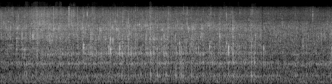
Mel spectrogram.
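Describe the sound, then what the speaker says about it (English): Red onion frying in hot oil for Pakistani biryani, a dense, steady, loud sizzle that crackles continuously throughout without any voices. "When the onion is getting brown, we will remove it. Now let's put the red onion."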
